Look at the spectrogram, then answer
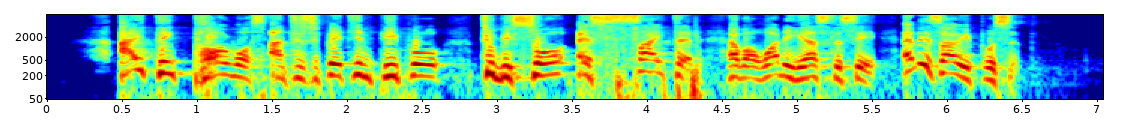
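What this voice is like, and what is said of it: African accent. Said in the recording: “in my strange African accent”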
